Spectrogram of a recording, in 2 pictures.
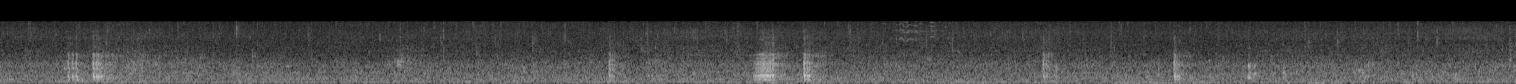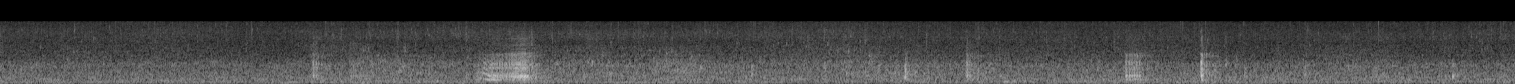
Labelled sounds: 9.1	9.4	Pacific white-sided dolphin, 4.4 to 4.9 kHz
20.0	20.5	croaking sound likely from a nearby submerged object, 1.5 to 1.7 kHz

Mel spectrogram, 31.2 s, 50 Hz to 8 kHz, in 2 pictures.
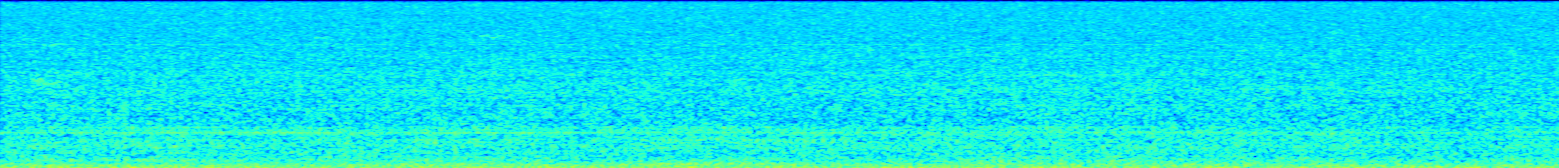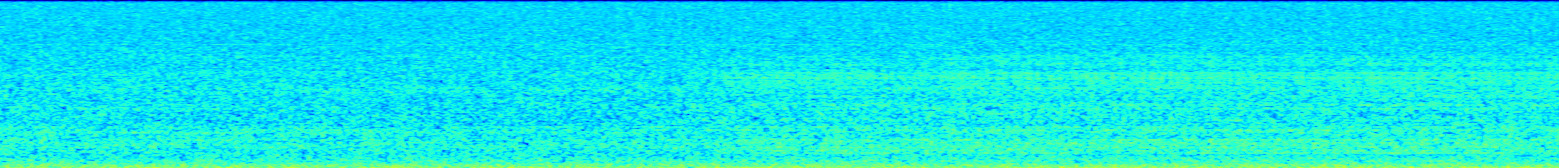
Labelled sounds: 0.3	0.6	killer whale, 1.7 to 1.9 kHz

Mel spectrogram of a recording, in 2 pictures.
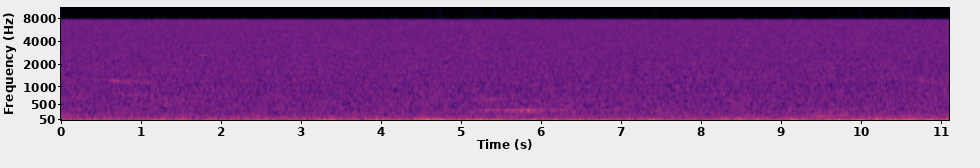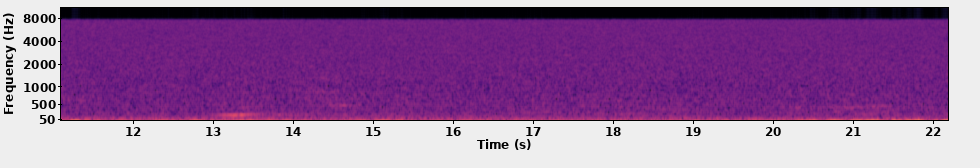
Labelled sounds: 0.6	0.9	humpback whale, 1.1 to 1.2 kHz

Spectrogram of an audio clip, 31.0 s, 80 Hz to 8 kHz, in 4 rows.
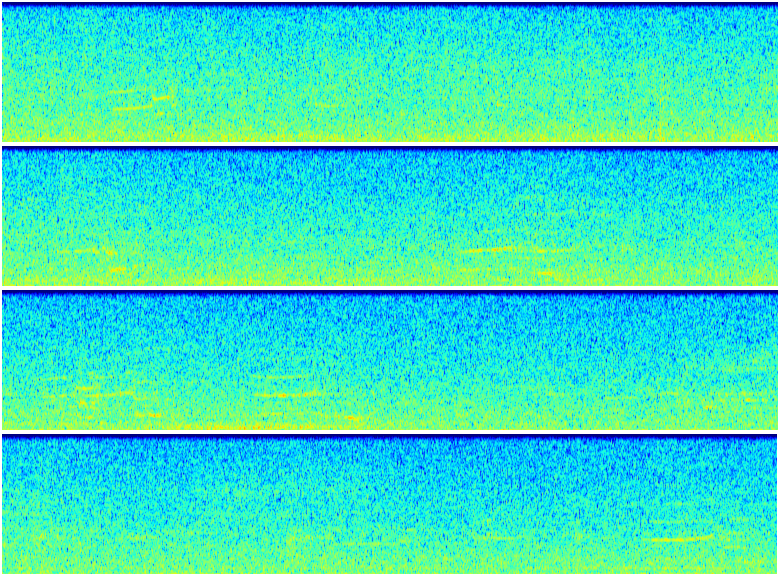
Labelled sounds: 1.0	1.9	killer whale, southern resident, J pod, call S01, 0.10 to 3.9 kHz
3.1	3.6	killer whale, 1.1 to 4.0 kHz
8.2	9.3	killer whale, 0.56 to 3.9 kHz
12.3	13.8	killer whale, southern resident, J pod, call S01, 0.10 to 8.0 kHz
15.8	17.3	killer whale, southern resident, J pod, call S01, 0.10 to 5.8 kHz
17.9	19.4	killer whale, southern resident, J pod, call S01, 0.13 to 4.8 kHz
21.4	24.0	killer whale, southern resident, 0.10 to 4.9 kHz
26.6	27.6	killer whale, southern resident, J pod, call S01, 0.36 to 4.1 kHz
27.9	28.8	killer whale, southern resident, J pod, call S01, 0.50 to 4.0 kHz
29.6	31.0	killer whale, southern resident, J pod, call S01, 0.10 to 4.7 kHz

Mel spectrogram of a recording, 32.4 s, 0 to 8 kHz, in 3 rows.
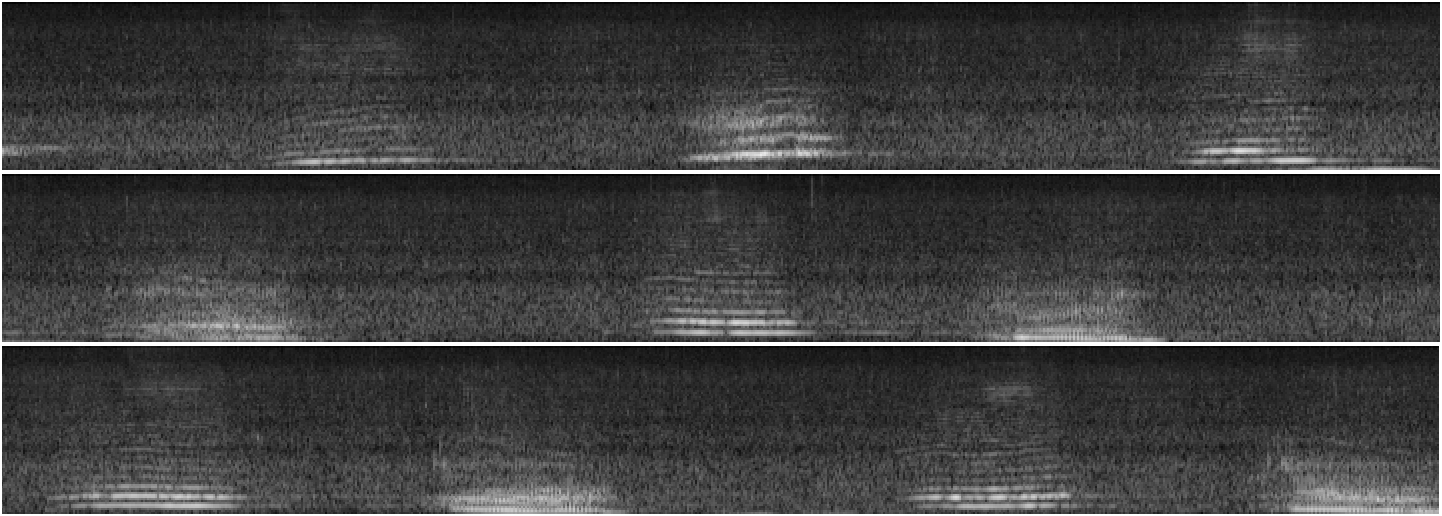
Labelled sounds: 5.3	6.0	humpback whale, 0.78 to 1.7 kHz
9.0	9.7	humpback whale, 1.2 to 3.4 kHz
15.6	16.3	humpback whale, 1.1 to 1.3 kHz
22.4	22.8	humpback whale, 1.2 to 3.6 kHz
28.9	29.4	humpback whale, 1.1 to 3.8 kHz

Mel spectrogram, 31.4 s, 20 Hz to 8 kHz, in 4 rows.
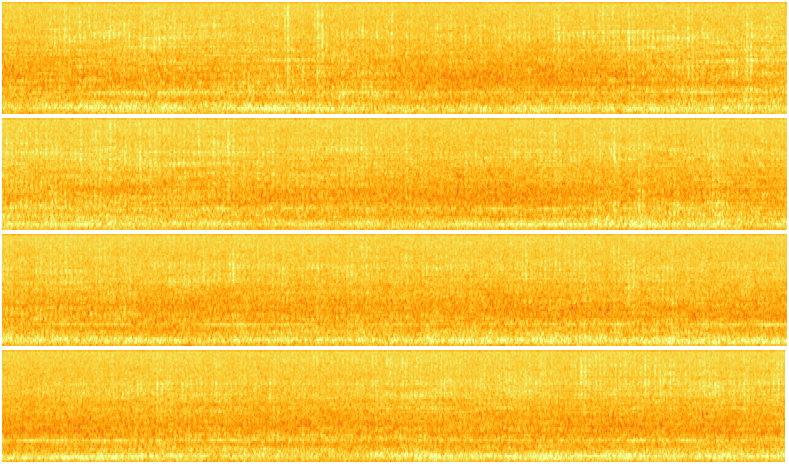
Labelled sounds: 9.5	9.7	vessel noise, 2.1 to 2.4 kHz

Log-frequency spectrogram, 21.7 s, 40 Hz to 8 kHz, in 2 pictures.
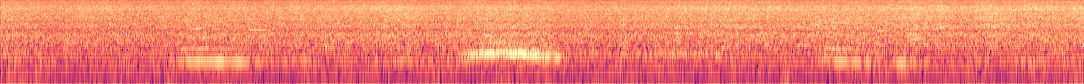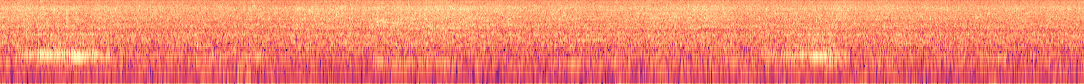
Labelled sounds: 14.6	14.9	humpback whale, 1.8 to 2.2 kHz

